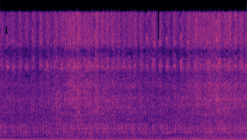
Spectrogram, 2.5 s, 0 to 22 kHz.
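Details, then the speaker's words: Foretravel Grand Villa motorhome diesel, possibly a big Detroit V8, 50,000 mi, cold idle on a 50°F morning after over a year of storage. Slight rise and fall in the low drone while warming up: a mild lope. "got a little l in the idle right now just trying to warm up it's about 50° out here morning"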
